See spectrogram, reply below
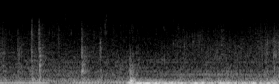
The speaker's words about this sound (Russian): Лодка медленно плывет по кладбищу бледных замерзших людей.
